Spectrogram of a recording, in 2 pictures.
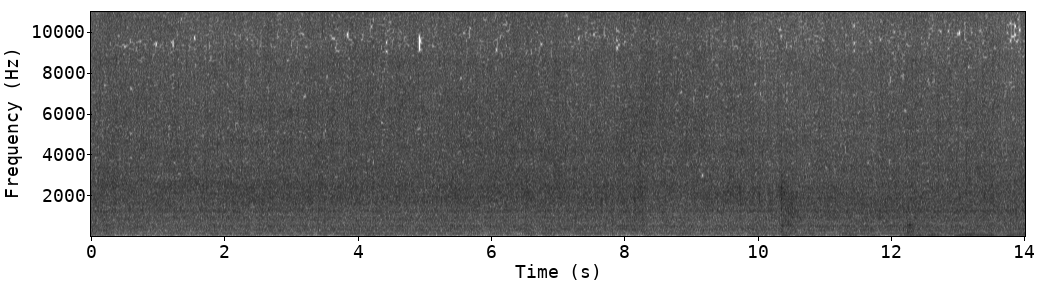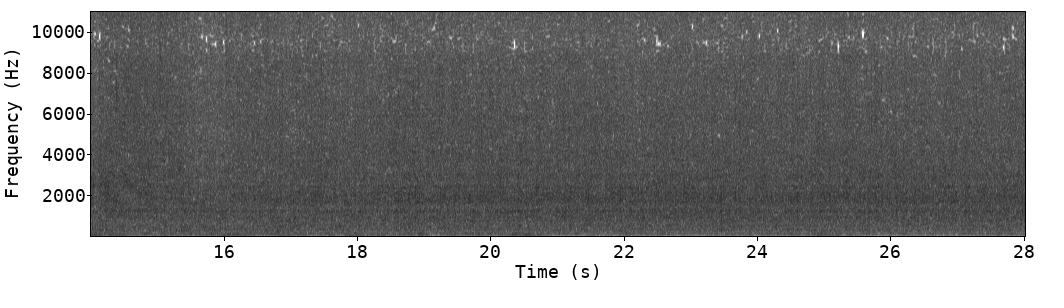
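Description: Chicken cubes sizzling steadily as they fry in oil in a non-stick frying pan.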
